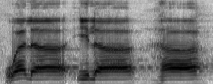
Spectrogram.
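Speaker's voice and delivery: Wa la ilaha stretched slowly with even vowel lengths; elongated recitation. Shown as a demonstration. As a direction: draw out Wa la ilaha, every mad the same length. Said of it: "like this".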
